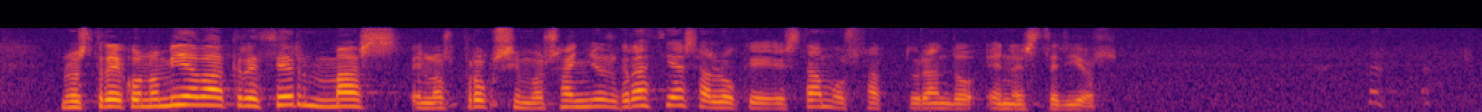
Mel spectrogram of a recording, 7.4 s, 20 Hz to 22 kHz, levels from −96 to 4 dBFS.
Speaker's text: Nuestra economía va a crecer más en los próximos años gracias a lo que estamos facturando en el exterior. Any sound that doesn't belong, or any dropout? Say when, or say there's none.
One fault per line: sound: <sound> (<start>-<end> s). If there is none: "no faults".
sound: laugh (6.5-7.2 s)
